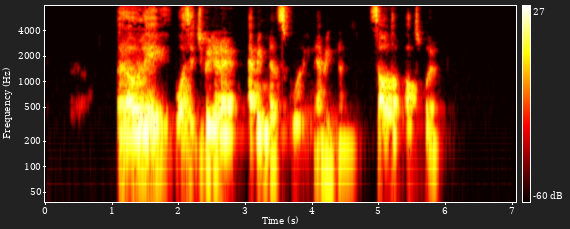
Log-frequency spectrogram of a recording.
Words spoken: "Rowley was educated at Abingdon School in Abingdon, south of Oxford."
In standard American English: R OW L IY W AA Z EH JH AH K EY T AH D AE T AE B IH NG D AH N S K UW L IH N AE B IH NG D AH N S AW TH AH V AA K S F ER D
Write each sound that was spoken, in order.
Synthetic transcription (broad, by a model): R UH L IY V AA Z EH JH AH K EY T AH D AE T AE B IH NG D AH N S K UW L IH N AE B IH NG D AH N S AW T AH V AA K S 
